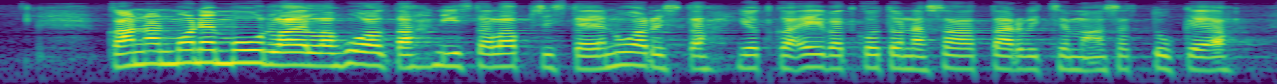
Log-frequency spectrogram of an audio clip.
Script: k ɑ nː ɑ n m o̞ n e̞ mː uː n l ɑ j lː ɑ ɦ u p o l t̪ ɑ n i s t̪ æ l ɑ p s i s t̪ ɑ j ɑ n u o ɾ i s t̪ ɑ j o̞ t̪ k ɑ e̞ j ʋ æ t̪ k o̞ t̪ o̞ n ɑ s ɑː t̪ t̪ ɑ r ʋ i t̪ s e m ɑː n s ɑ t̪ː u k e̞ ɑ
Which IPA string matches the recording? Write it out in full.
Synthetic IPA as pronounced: k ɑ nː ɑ n m o̞ n e̞ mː uː n l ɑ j lː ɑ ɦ u o l t̪ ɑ n iː s t̪ æ l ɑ p s i s t̪ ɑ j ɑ n u o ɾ i s t̪ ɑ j o̞ t̪ k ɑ e̞ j ʋ æ t̪ k o̞ t̪ o̞ n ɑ s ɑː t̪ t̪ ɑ r ʋ i t̪ s e m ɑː n s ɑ t̪ː u k e̞ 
